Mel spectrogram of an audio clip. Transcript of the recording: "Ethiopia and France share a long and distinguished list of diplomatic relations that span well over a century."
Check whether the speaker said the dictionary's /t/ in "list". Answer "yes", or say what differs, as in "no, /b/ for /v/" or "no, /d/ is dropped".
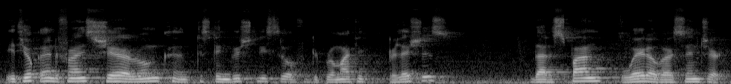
no, /t/ is dropped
